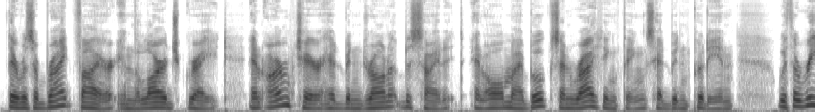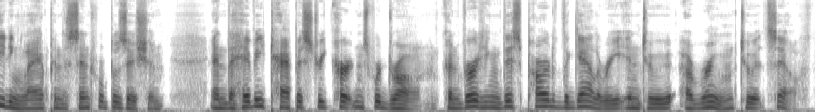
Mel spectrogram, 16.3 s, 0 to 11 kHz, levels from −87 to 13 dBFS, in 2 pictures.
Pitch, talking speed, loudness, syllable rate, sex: 140 Hz, 200 wpm, -19 LUFS, 5.2 syllables/s, male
